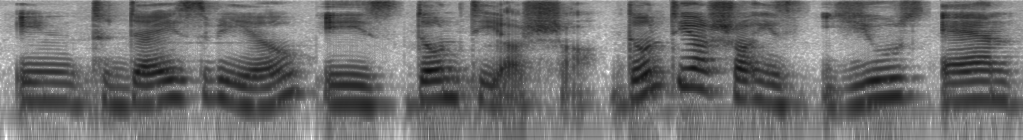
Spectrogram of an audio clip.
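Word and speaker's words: দন্ত্য স: And the last letter in today's video is Dontiosho. Dontiosho is used and pronounced as an S in science or scene or scenery in English.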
